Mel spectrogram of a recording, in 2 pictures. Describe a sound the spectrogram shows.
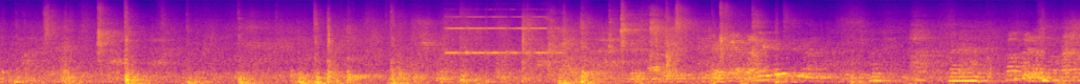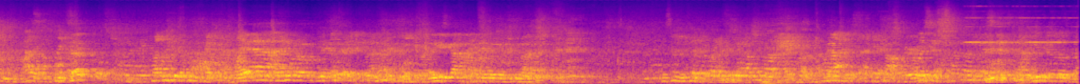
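Bodies thump and shuffle on a padded mat.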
